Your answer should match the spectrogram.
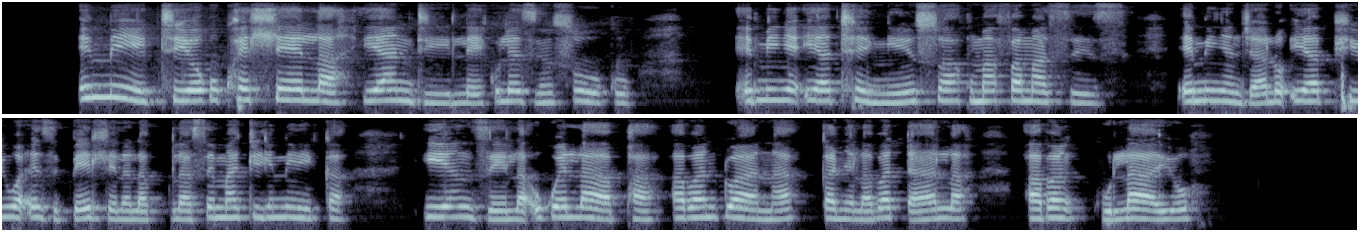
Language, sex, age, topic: North Ndebele, female, 25-35, health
